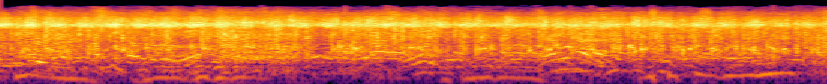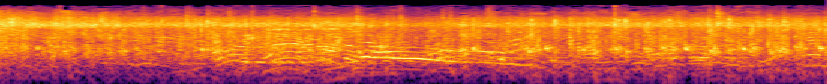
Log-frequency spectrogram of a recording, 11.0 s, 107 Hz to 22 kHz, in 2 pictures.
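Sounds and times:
crowd voices: 0.0 - 11.0
horse hooves clattering on asphalt: 0.0 - 11.0.

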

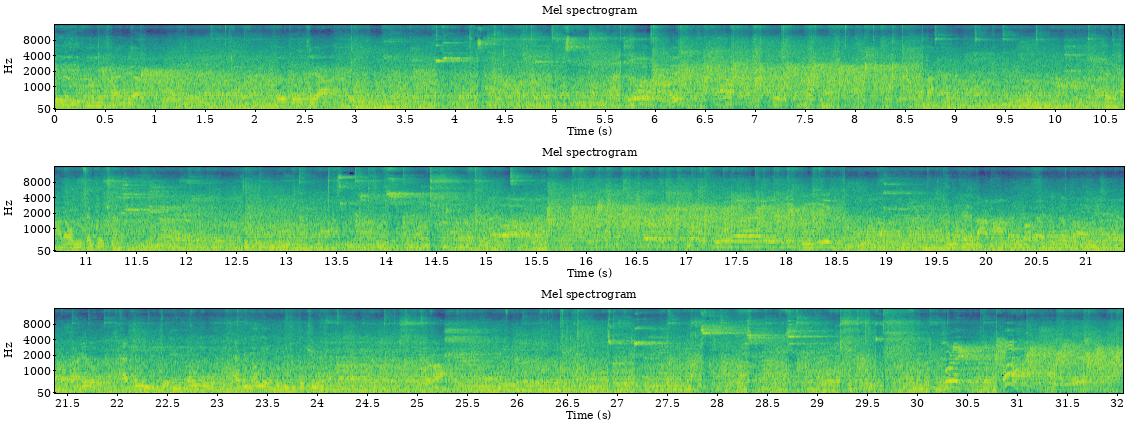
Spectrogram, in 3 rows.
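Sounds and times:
background chatter: 0.0 - 32.0
shoes squeaking on floor: 3.0 - 5.5, 10.0 - 10.5, 11.2 - 14.6, 18.9 - 19.4, 26.6 - 30.1.

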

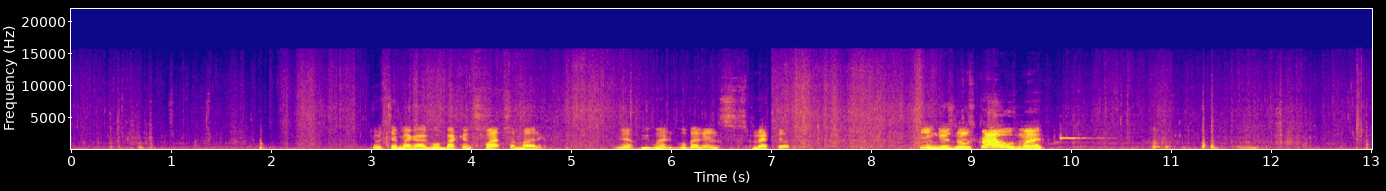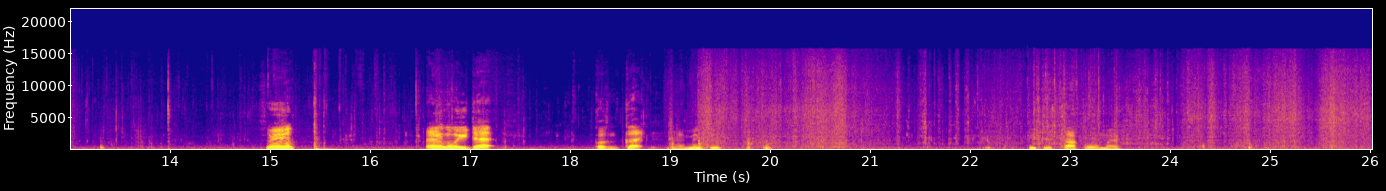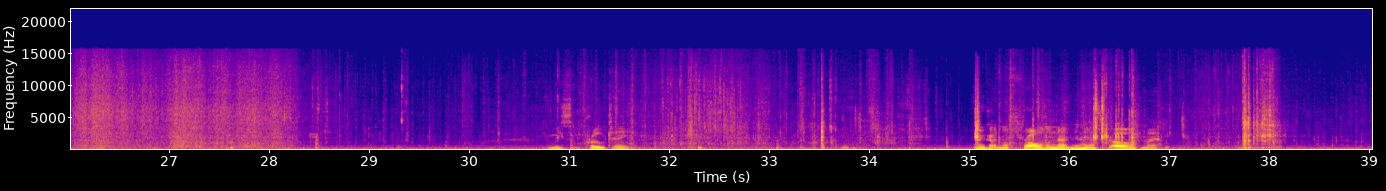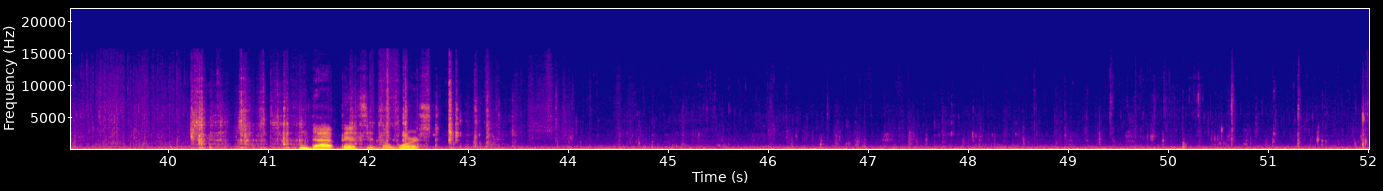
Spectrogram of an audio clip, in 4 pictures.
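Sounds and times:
plastic wrappers rustling: 0.0 - 13.4, 19.0 - 29.0, 31.2 - 34.6, 35.2 - 42.6
person chewing: 15.6 - 16.6, 17.2 - 18.2, 43.4 - 52.0.

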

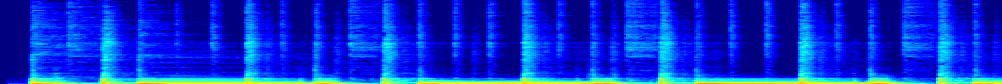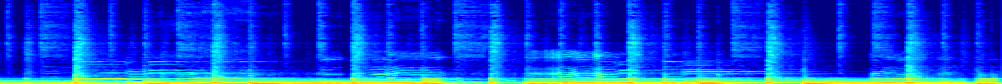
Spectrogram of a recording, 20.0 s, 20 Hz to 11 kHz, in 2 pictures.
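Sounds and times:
bass guitar notes: 0.3 - 0.8, 1.4 - 3.5, 4.2 - 6.4, 7.0 - 9.1, 9.8 - 20.0.

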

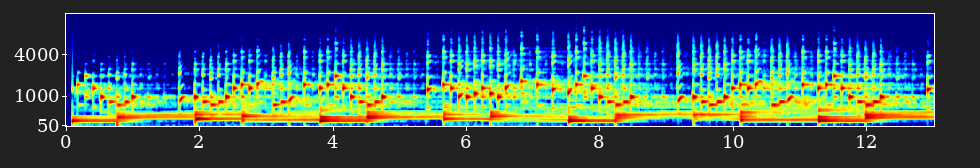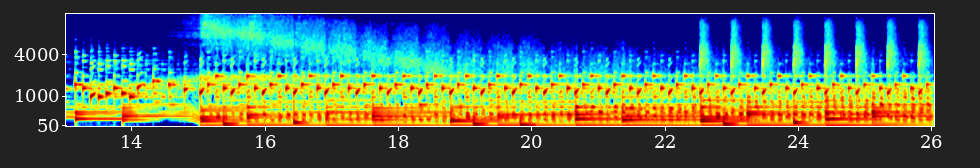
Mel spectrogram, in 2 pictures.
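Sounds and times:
music with quick repeating notes: 13.4 - 26.0.

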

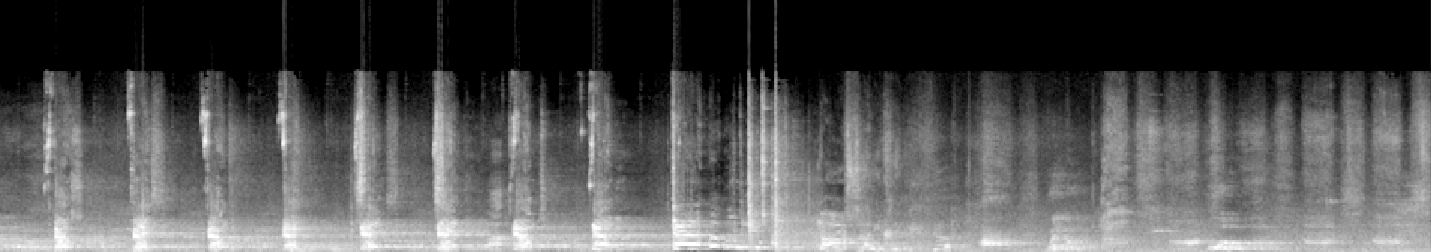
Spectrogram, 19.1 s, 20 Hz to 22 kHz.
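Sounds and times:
man shouting counts: 0.0 - 10.0.

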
